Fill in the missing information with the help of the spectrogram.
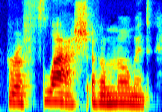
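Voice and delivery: ordinary delivery, nothing marked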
